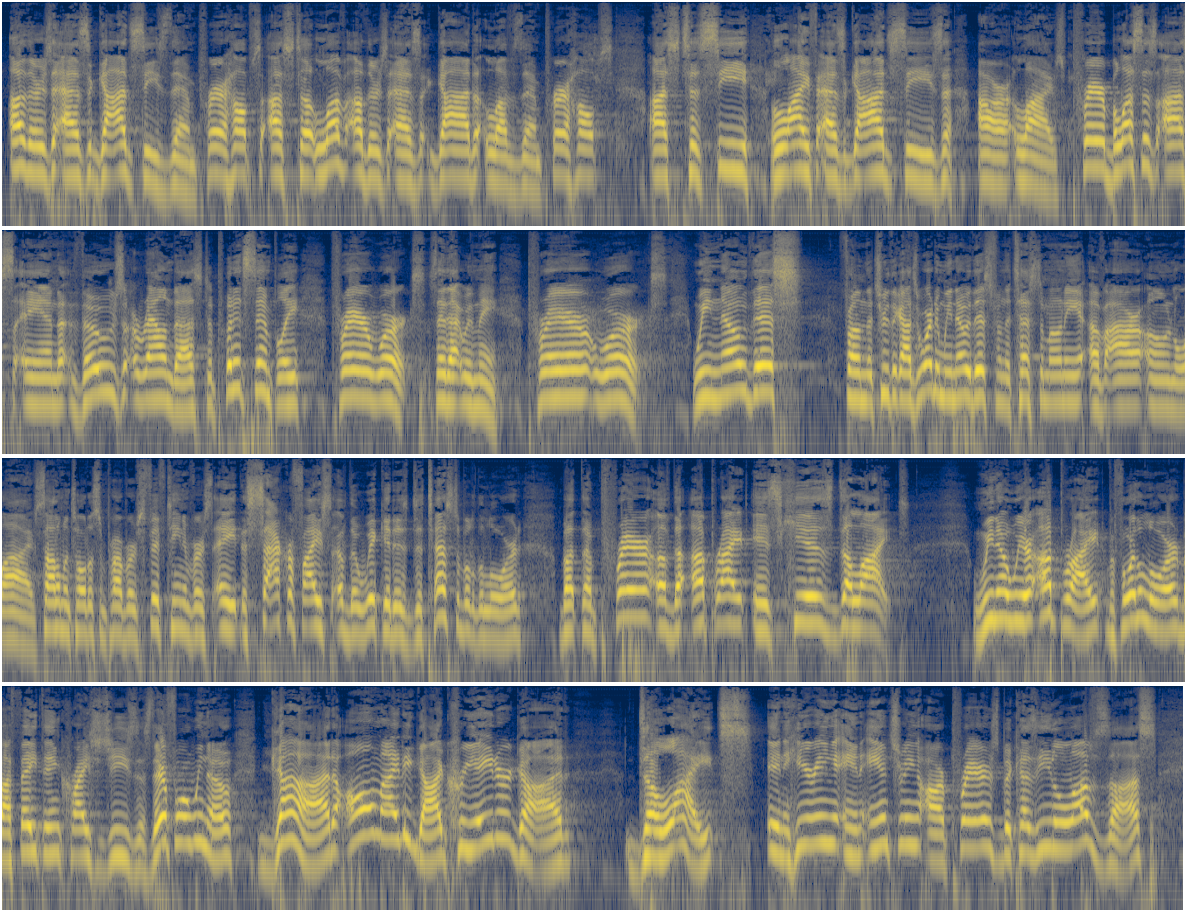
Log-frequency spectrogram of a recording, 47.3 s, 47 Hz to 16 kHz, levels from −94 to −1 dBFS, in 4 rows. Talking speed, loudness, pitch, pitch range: 160 wpm, -14 LUFS, 190 Hz, 170-215 Hz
